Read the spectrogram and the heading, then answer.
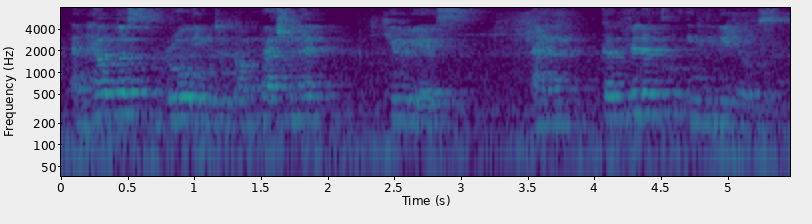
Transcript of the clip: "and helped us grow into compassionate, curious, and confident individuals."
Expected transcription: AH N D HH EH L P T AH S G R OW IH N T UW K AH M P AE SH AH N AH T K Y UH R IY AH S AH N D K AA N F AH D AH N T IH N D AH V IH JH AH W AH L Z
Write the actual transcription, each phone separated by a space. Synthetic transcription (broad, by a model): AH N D HH EH L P AH S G R OW IH N T UW K AH M P AE SH AH N AH T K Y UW R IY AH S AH N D K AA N F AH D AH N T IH N D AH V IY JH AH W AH L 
